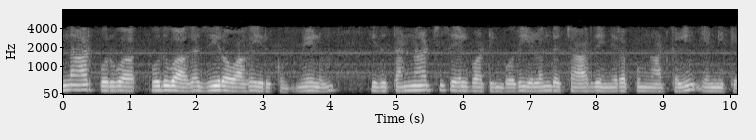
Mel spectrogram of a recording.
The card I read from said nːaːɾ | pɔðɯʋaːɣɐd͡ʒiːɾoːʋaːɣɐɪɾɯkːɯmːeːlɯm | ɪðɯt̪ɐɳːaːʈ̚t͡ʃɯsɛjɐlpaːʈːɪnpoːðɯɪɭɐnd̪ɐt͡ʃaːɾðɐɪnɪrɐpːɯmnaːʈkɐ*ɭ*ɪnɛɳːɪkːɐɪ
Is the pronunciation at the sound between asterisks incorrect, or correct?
correct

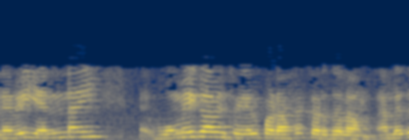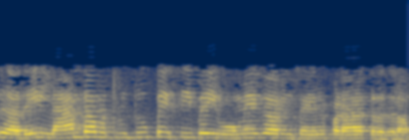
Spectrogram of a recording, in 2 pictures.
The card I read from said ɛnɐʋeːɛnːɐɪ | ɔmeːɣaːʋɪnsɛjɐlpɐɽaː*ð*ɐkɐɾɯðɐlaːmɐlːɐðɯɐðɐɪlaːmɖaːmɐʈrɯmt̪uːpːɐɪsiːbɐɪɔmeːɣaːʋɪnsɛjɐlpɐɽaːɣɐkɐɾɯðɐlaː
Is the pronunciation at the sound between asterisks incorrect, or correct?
incorrect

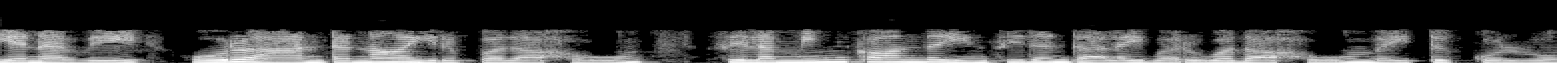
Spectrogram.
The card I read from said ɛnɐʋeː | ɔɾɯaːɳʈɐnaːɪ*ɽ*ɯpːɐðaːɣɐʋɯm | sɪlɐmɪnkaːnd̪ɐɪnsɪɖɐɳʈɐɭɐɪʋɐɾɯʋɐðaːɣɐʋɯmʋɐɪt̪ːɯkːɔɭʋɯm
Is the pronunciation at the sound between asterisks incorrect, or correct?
incorrect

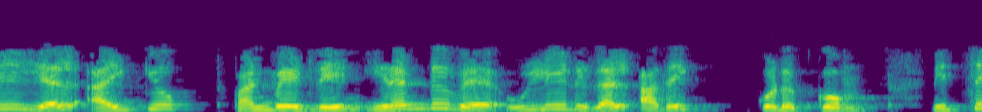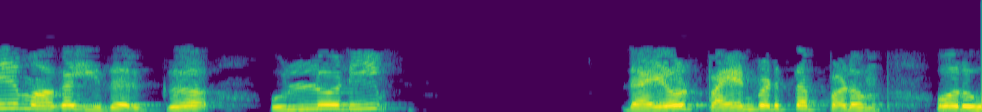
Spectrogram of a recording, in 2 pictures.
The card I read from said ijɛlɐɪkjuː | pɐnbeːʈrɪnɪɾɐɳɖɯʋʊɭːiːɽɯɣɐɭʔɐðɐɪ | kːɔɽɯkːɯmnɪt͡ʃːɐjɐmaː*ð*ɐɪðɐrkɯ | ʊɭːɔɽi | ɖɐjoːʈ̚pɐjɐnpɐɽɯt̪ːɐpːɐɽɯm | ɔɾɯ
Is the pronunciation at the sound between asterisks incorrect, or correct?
incorrect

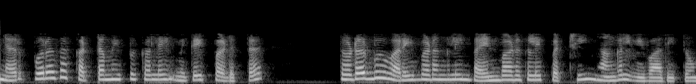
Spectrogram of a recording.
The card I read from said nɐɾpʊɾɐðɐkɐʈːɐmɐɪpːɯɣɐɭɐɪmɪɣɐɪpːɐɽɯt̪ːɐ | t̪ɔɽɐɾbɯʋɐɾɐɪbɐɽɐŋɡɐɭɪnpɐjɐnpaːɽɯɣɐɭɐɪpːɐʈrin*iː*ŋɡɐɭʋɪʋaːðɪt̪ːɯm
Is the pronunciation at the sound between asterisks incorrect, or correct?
incorrect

